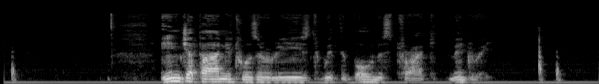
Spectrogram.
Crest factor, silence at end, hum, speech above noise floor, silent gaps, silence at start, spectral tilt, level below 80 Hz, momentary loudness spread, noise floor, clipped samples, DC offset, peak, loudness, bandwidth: 18 dB; 0.1 s; none; 25 dB; none; 0.05 s; -7.5 dB/octave; -44 dBFS; 22 LU; -44 dBFS; under 0.1%; under 0.1%; -2 dBFS; -19 LUFS; 11.5 kHz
